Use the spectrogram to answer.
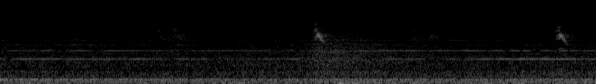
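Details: Persistent nuisance low-frequency hum with a steady higher buzz, attributed to a nearby industrial plant in Ilkley and recorded within a neighbouring property boundary. It was heard over a couple of months, mostly between 2 and 5am, loud enough to wake; source suspected, not confirmed.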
